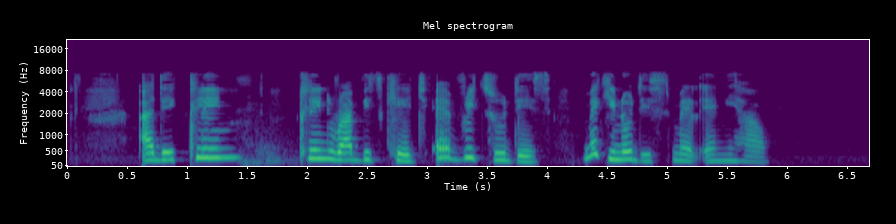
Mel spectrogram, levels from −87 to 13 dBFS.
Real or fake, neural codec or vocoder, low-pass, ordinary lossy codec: real; none; 7.2 kHz; none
